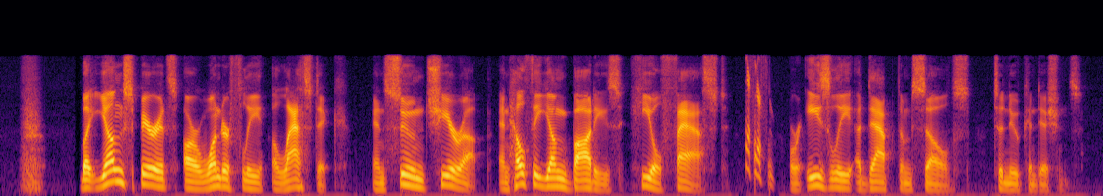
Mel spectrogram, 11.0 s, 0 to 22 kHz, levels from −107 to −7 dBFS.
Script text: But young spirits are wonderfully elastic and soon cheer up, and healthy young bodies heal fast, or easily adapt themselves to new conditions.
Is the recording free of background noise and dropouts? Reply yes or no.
no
